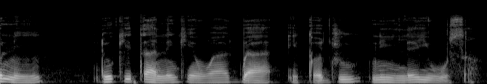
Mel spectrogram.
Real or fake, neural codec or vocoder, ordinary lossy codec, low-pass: real; none; MP3, 64 kbps; 10.8 kHz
